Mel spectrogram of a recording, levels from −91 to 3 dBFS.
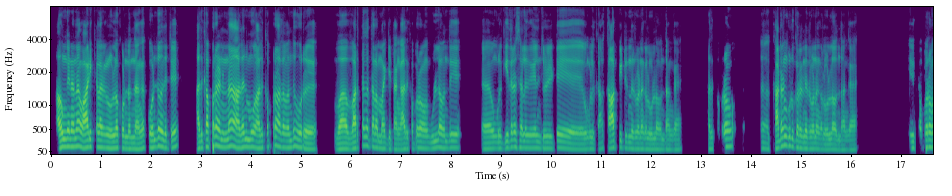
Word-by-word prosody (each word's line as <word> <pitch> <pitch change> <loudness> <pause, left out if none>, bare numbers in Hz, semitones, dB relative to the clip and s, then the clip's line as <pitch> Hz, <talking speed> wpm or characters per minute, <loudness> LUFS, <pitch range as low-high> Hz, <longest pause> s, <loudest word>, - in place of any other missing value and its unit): அவங்க 155 +3 +6
என்னன்னா 160 +1 +5
வாடிக்கையாளர்கள 145 -2 +4
உள்ள 130 +1 +4
கொண்டு 120 -2 0
வந்தாங்க, 115 +1 +1
கொண்டு 145 +4 +1
வந்துட்டு, 140 -1 0 0.5
அதுக்கப்புறம் 150 +7 +3
என்னன்னா 155 +3 +2
அதன்மு 150 +2 +2
அதுக்கப்புறம் 145 +7 -1
அத 145 - +1
வந்து 150 +5 -4
ஒரு 125 -4 +1 0.6
வ - - +6 0.2
வர்த்தக 175 +8 +2
தளமாக்கிட்டாங்க. 115 -6 0
அதுக்கப்புறம் 125 +3 -2 0.2
உள்ள 135 +2 -2
வந்து 135 +1 -5 0.6
அ - - -2 0.2
உங்களுக்கு 125 0 -6
இதர 150 +2 0
சலுகைகள்ன்னு 130 -2 -3
சொல்லிட்டு 125 +2 -3 0.5
உங்களுக்கா 115 0 -6 0.2
காப்பீட்டு 135 +1 +2
நிறுவனங்கள் 115 -1 -3
உள்ள 105 0 -5
வந்தாங்க. 100 0 -7 0.7
அதுக்கப்புறம் 150 +7 -2 0.6
அ - - -6 0.2
கடன் 170 +8 +4
குடுக்கற 150 -6 -2
நிறுவனங்கள் 115 -3 -3
உள்ள 105 +1 -3
வந்தாங்க. 95 0 -6 1.2
இதுக்கு 130 0 -6
அப்புறம் 145 +1 +1
130 Hz, 135 wpm, -22 LUFS, 115-145 Hz, 1.2 s, அவங்க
